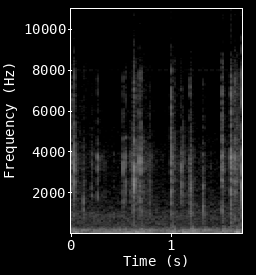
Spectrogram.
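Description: Rapid, light clicking of computer keyboard keys being typed, steady and close, with a low hum in the background.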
